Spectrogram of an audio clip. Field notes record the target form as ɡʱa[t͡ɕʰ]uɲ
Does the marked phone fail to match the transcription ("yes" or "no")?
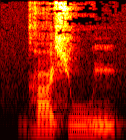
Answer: yes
